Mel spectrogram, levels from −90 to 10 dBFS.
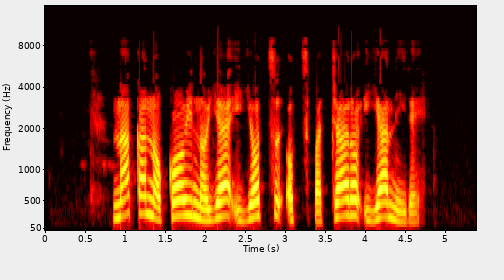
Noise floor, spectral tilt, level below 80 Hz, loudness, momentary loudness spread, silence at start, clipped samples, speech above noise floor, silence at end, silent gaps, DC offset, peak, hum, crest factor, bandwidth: -77 dBFS; -5.5 dB/octave; -66 dBFS; -13 LUFS; 10 LU; 0.85 s; under 0.1%; 64 dB; 0.7 s; none; under 0.1%; 0 dBFS; none; 14 dB; 8.8 kHz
